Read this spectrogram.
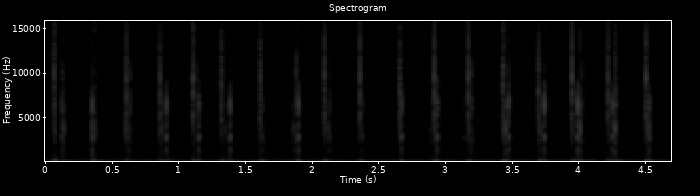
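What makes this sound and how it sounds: Long fingernails tap and lightly scratch the flat glass screen of a dark smartphone held in one hand. About 18 sharp, bright clicks come at a quick, slightly uneven pace over a faint low rumble, each dying away almost instantly.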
